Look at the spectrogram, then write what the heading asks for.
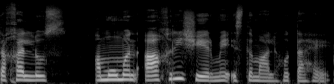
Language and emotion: Urdu, neutral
